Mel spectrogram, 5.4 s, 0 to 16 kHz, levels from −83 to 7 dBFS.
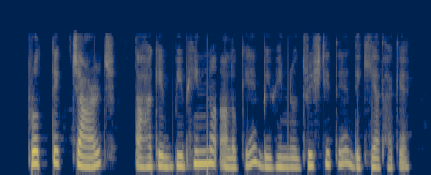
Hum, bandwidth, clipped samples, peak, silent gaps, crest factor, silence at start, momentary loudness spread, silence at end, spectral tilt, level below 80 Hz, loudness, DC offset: none; 7.8 kHz; under 0.1%; -4 dBFS; none; 18 dB; 0.35 s; 10 LU; 0.3 s; -6.5 dB/octave; -56 dBFS; -21 LUFS; under 0.1%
